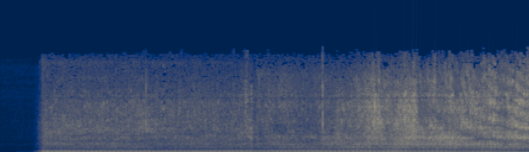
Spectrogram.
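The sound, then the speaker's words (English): A propeller aircraft drones steadily while seeding clouds by firing silver iodide into them over drought-stricken provinces around China's Yangtze River, its engine a loud, sustained low hum with a strong fundamental tone and buzzing harmonics, starting abruptly and holding constant throughout without any voices. “Aircraft are firing silver iodide missiles into the clouds in drought-stricken provinces around China's Yangtze River.”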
